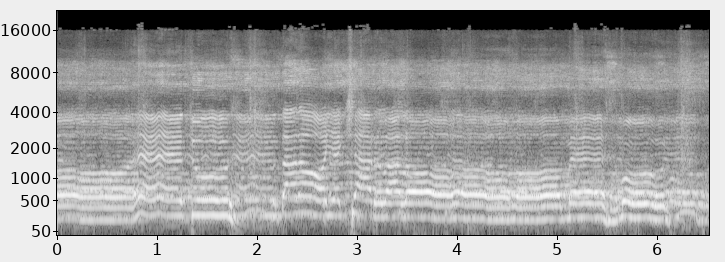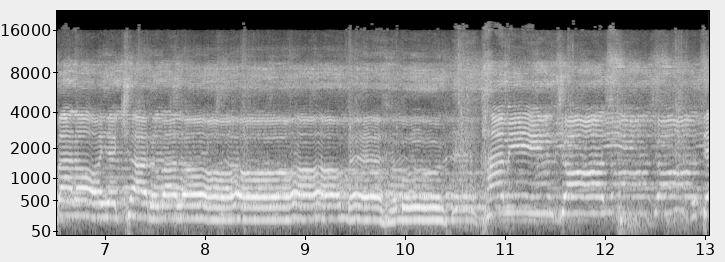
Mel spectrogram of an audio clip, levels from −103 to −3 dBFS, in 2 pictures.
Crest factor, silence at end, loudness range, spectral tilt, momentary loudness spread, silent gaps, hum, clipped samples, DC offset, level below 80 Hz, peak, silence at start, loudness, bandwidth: 10 dB; 0 s; 1 LU; -2.5 dB/octave; 3 LU; none; none; under 0.1%; under 0.1%; -50 dBFS; 0 dBFS; 0 s; -10 LUFS; 18 kHz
